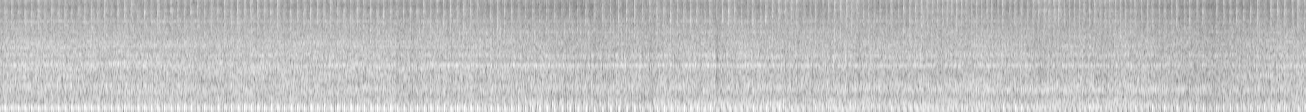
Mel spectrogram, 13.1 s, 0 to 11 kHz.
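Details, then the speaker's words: 1983 John Deere mower's single-cylinder engine, freshly started on choke after a new battery was fitted: steady, even thumping beat with no misses or knocks; runs clean and healthy. "Still runs perfect. Still runs perfect."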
